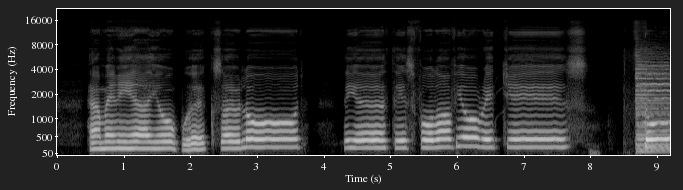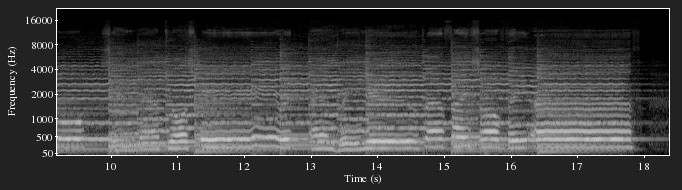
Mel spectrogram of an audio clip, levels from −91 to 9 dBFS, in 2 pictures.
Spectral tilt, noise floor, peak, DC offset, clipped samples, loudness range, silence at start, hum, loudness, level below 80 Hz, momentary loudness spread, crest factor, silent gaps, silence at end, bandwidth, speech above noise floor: -7 dB/octave; -73 dBFS; -4 dBFS; under 0.1%; under 0.1%; 2 LU; 0.5 s; none; -20 LUFS; -62 dBFS; 8 LU; 16 dB; none; 0.45 s; 12.5 kHz; 55 dB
